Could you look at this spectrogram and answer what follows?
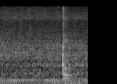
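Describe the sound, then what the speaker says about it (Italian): Tripe and vegetables sizzling and frying in a pan as they are stirred, a steady close crackle with one brief louder scrape before it cuts to silence. "adesso diamo una bella mescolata, ecco, e si lascia cuocere un pochino"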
